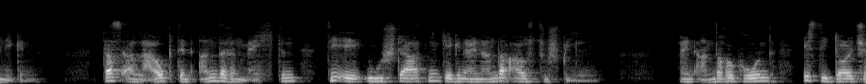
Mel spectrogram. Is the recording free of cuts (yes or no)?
yes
